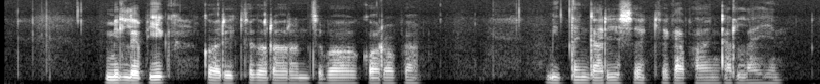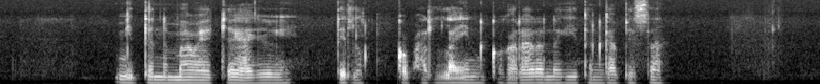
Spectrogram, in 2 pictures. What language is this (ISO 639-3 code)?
kln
